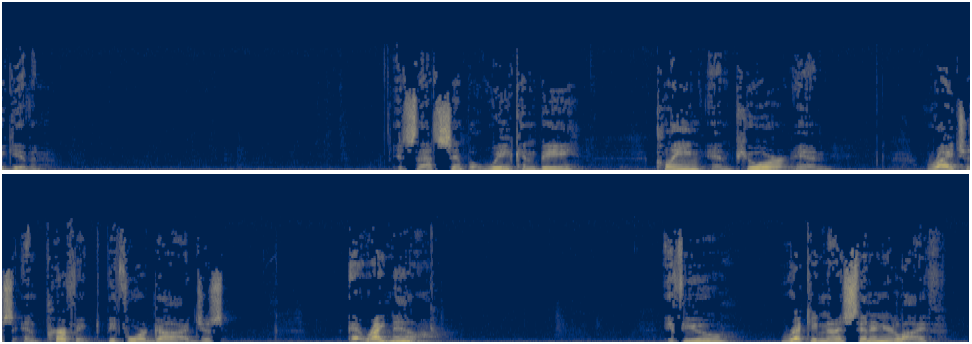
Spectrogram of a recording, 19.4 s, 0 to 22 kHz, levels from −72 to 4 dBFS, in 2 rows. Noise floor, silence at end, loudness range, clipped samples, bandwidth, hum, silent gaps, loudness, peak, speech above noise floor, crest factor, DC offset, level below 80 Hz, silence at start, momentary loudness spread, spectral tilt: -58 dBFS; 0.25 s; 7 LU; under 0.1%; 16.5 kHz; none; none; -27 LUFS; -4 dBFS; 31 dB; 26 dB; under 0.1%; -66 dBFS; 0 s; 15 LU; -3 dB/octave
